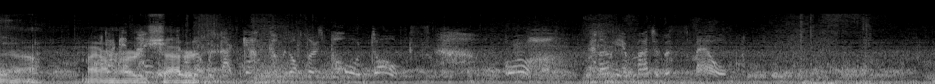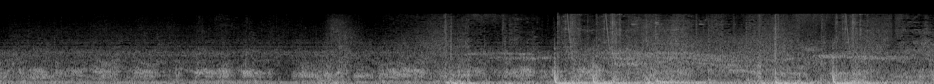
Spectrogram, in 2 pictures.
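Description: A young man talks casually into a headset microphone.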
